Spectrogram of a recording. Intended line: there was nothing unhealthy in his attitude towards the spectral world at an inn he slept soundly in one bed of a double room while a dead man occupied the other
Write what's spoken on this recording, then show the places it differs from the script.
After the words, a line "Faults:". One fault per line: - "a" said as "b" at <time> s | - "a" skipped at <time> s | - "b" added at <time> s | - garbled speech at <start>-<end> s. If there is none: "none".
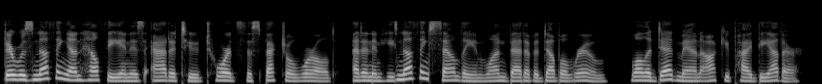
there was nothing unhealthy in his attitude towards the spectral world at an inn he nothing soundly in one bed of a double room while a dead man occupied the other
Faults:
- "slept" said as "nothing" at 4.0 s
